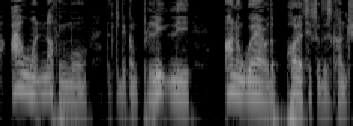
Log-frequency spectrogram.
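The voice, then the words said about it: Essex English accent. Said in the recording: “Brown people with a fucking Essex accent like me.”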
